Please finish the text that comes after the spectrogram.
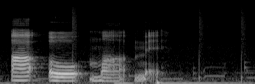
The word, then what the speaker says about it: Aomame: word for green peas, and pronounced with the same four syllables, A-O-Ma-Me.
